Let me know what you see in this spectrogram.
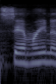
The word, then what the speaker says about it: Samreen: And Samreen is spelled S-A-M-R-E-E-N.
